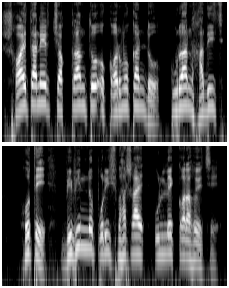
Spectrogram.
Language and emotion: Bengali, neutral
